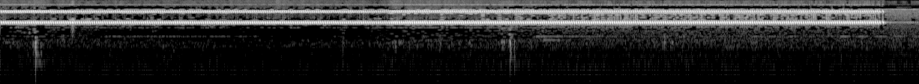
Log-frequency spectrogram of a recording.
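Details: Snowy tree cricket, a male calling a mate from a purple clematis flower on a veranda in mid-August summer. Steady shrill tonal trill holds nearly the whole time, then stops abruptly near the end.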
